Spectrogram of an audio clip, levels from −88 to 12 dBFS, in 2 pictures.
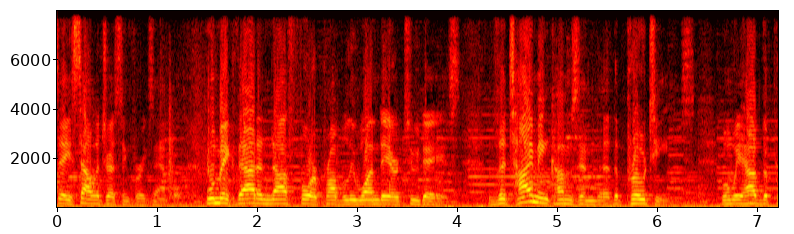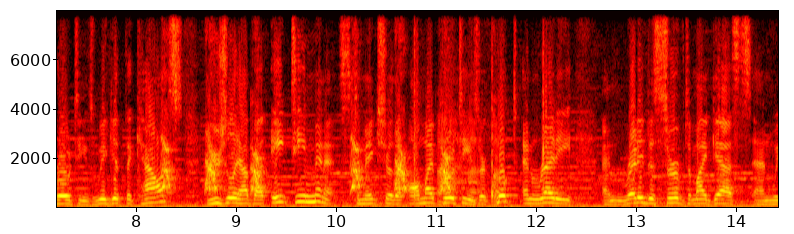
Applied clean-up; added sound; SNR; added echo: none; Bark; 4 dB; none.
